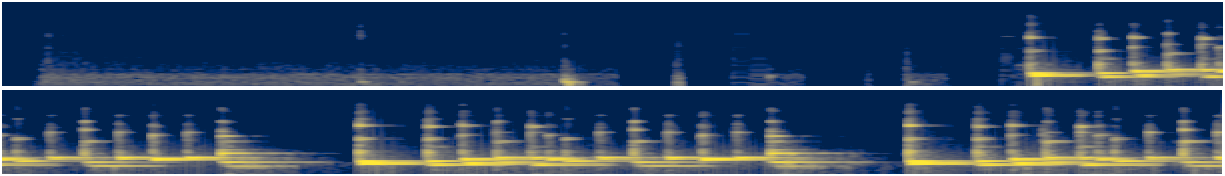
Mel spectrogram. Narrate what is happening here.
Silence. Suddenly phone starts ringing. ringing continous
